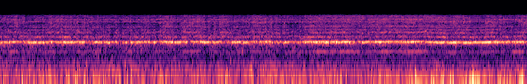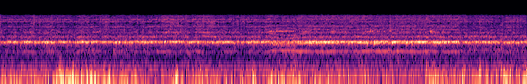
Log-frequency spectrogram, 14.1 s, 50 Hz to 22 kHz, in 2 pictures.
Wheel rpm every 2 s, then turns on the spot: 140, 130, 140, 140, 140, 140, 140.
none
